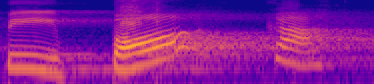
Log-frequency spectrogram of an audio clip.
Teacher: A sílaba pó, eu ponho mais força para falar. Eu ponho mais intensidade nessa sílaba. E ela é a sílaba tônica da palavra pipoca.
